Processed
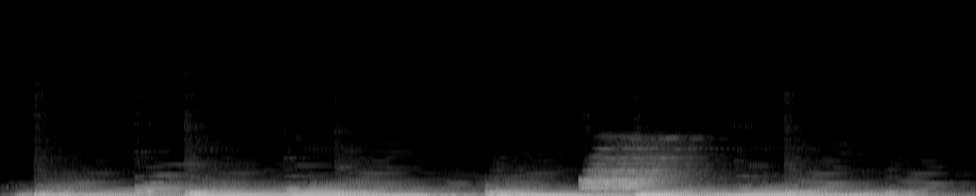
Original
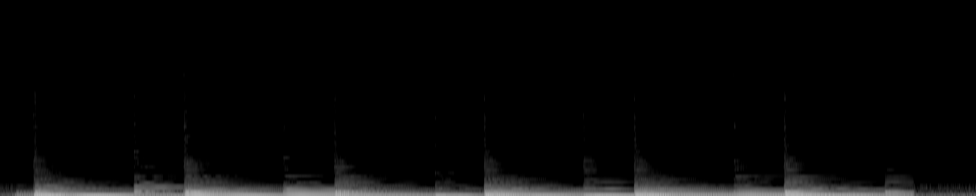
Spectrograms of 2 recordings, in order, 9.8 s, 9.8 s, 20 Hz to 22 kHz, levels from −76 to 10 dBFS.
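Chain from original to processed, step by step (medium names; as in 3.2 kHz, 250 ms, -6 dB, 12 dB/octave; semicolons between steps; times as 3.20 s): tracing distortion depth 0.037 ms; 5.78–6.39 s: painted sound noise 800–2100 Hz -31 dBFS; compression, threshold -23 dBFS, peak gain reduction 7 dB; 4.26–4.92 s: three-band isolator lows -15 dB, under 340 Hz, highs -22 dB, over 2.2 kHz; pitch-shifted reverb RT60 1.1 s, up +7 st, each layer -8 dB, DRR -7 dB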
